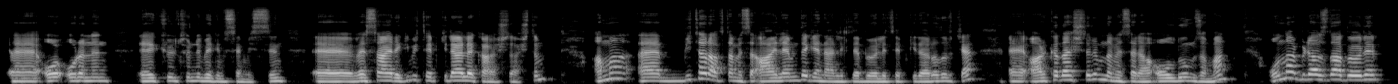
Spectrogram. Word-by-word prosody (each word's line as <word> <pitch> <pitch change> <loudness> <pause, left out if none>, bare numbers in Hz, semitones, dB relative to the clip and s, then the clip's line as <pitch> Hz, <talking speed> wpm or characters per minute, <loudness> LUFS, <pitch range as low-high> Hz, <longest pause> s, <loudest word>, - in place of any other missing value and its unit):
eee, 145 0 +2
"O 170 +2 +3
oranın, 165 -2 -1 0.3
eee, 150 0 +2
kültürünü 165 0 -5
benimsemişsin." 135 +1 -3 0.3
eee, 135 0 +5
vs. 155 +4 -1 0.2
gibi 195 +6 -9
tepkilerle 180 -1 +3
karşılaştım. 125 - -4 0.5
Ama, 270 0 -2
eee, 170 0 +3
bir 155 +8 -5
tarafta 265 -8 +3
mesela 145 -3 -2
ailemde 175 +7 +2
genellikle 135 -5 -1
böyle 130 0 +1
tepkiler 130 0 -2
alırken, 155 - -2 0.3
eee, 140 -1 +1
arkadaşlarımla 210 +6 0
mesela 135 -3 -1
olduğum 150 +3 0
zaman, 220 - -2 0.3
onlar 285 -2 -1
biraz 230 -1 +2
daha 225 -2 +3
böyle, 225 +2 +2
160 Hz, 130 wpm, -22 LUFS, 135-205 Hz, 0.5 s, eee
